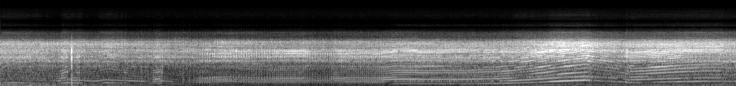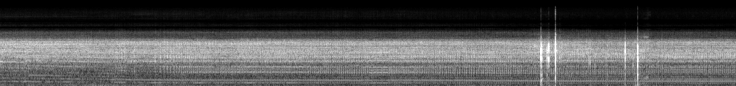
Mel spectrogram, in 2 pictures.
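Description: Yamaha motorcycle's engine while riding, over a steady hiss of wind and road noise; about eight seconds in it revs up under acceleration, drops back at a shift, rises briefly again, then settles to a steady cruise. Near the end come a few sharp clicks or knocks, the loudest sounds here.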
